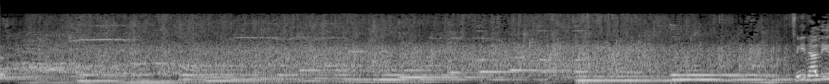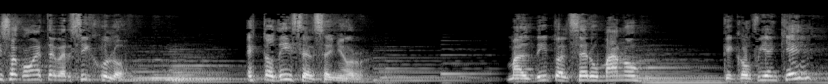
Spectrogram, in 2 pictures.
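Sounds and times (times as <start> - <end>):
audience applause: 0.0 - 9.2
speech: 8.0 - 9.8, 10.9 - 12.0, 13.4 - 14.9, 15.5 - 16.5.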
